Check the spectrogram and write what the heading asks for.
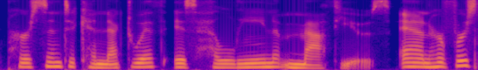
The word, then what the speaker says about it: Helen: A fantastic person to connect with is Helen Matthews, and her first name is pronounced Hela.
